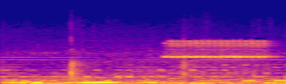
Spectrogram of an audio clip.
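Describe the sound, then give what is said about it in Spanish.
A ringing tone from a mobile phone call placed from a caravan inside a workshop. A steady electronic ring starts about halfway through and holds over a low background rumble. “llama con su móvil a su antigua novia.”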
